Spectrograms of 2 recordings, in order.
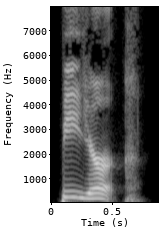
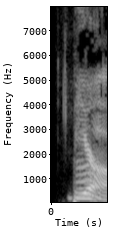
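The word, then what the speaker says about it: Björk: But what I learned while I was doing this is that, did you guys know that her name is not pronounced Bjork? – Mm-mm. – It's Bjork, like jerk. Bjork.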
